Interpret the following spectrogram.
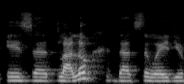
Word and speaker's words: TLaloC: So my, I guess, artistic name is TLaloC. That's the way you pronounce it, Colette.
